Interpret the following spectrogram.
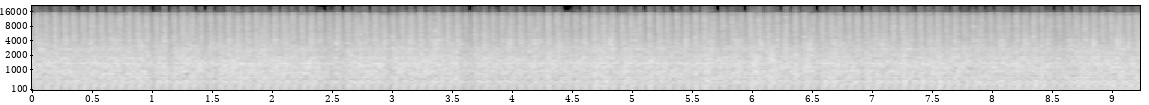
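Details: Old engine's first start attempt on a temporary coil ignition: fast, even chuffing with sharp popping, running rough. The intake valve seems to be leaking but is not hanging open; the owner plans to pull the cylinder head and lap the valves.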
